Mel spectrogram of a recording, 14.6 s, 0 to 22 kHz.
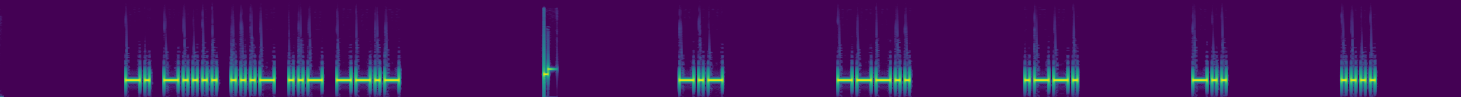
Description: Morse code, heard as a keyed tone, about 25 wpm, spaced as for 11 wpm, 700 Hz. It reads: N6VUQ K8PDH
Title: USA Call Signs - 5 Characters - 8x Character Spacing - 25wpm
